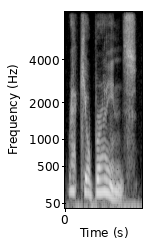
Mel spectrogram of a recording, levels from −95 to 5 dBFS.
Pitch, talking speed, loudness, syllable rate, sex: 135 Hz, 115 wpm, -16 LUFS, 2.2 syllables/s, male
